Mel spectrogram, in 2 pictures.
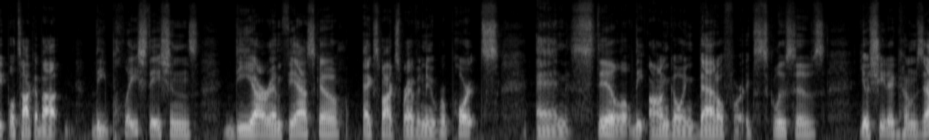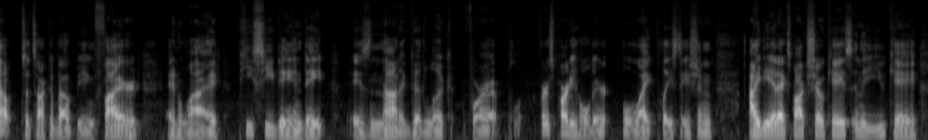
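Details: Adult male speaker; normal voice.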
